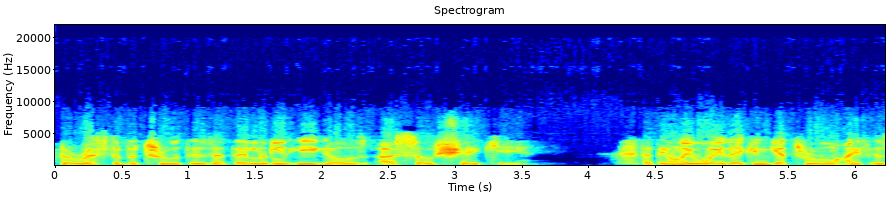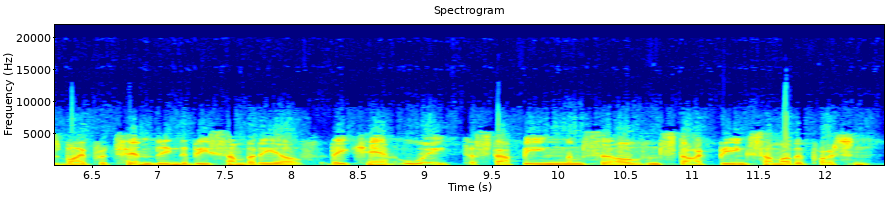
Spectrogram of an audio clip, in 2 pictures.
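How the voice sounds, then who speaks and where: A man's voice: fairly high pitch, animated, moderate pace. A man playing an actress's plain-spoken, exasperated American husband in a 1970s radio drama, musing emphatically and repeating himself. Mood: opinionated, earnest. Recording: muffled old radio recording, faint noise.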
